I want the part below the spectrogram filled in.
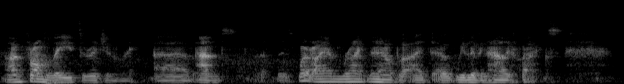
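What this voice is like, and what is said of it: Mild Yorkshire accent. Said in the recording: “You've got a little bit of a hint of an accent there ... I have a slight Yorkshire accent ... it's a mild Yorkshire accent”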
